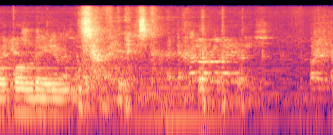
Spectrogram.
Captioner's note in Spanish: Risas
